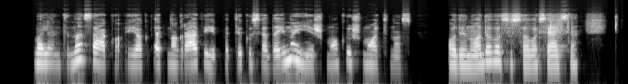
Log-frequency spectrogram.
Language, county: Lithuanian, Kaunas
